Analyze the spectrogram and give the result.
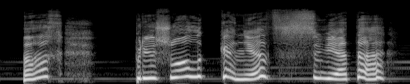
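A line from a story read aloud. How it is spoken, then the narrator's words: Moan. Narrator (Russian): простонал Жан Трус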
